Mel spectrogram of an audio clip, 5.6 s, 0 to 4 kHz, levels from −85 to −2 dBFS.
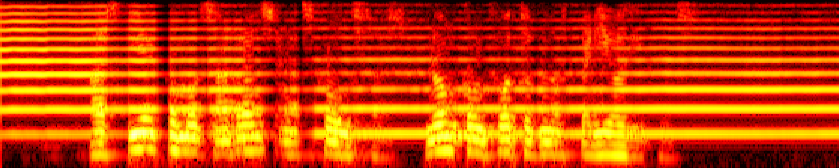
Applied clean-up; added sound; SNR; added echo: neural mask model RNNoise.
